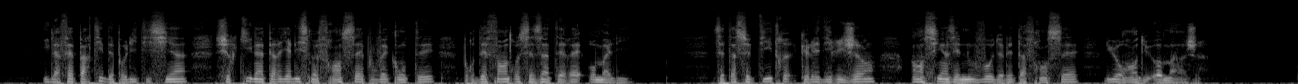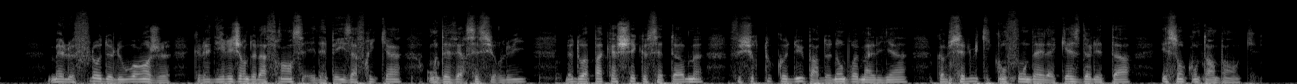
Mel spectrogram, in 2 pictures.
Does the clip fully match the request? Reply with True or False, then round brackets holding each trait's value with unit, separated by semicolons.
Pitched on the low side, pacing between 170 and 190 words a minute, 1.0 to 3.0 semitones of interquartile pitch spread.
True (115 Hz; 185 wpm; 2.5 semitones)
